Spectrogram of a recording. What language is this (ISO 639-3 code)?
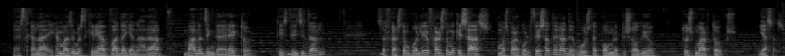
ell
